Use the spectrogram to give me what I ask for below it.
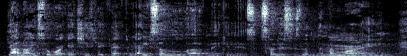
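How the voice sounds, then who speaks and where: Rapid-fire and lively in intonation, the man's low, mellow voice carries a casual mukbang and chat. He talks candidly, slinging heavy slang and cursing freely. Long reverb from an echoey room and faint noise color the sound.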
